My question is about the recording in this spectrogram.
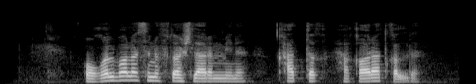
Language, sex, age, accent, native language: Uzbek, male, 19-29, Qashqadaryo, Uzbek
